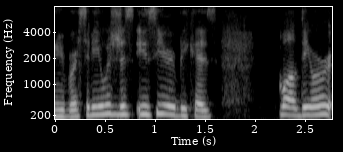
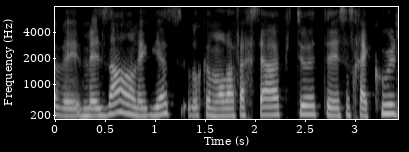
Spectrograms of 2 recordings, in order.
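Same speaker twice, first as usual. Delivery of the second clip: Québécois French accent. Recounting switching to Québécois mid-conversation, speaking with a Québécois French accent. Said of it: "I switched to the Québécois".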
